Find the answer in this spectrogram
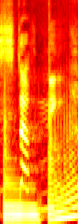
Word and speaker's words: Stefani: let me introduce myself my name is stephanie pronounced with the knee oh boys oh how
